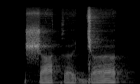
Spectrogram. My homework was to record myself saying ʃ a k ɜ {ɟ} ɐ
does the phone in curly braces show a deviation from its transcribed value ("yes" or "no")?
no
